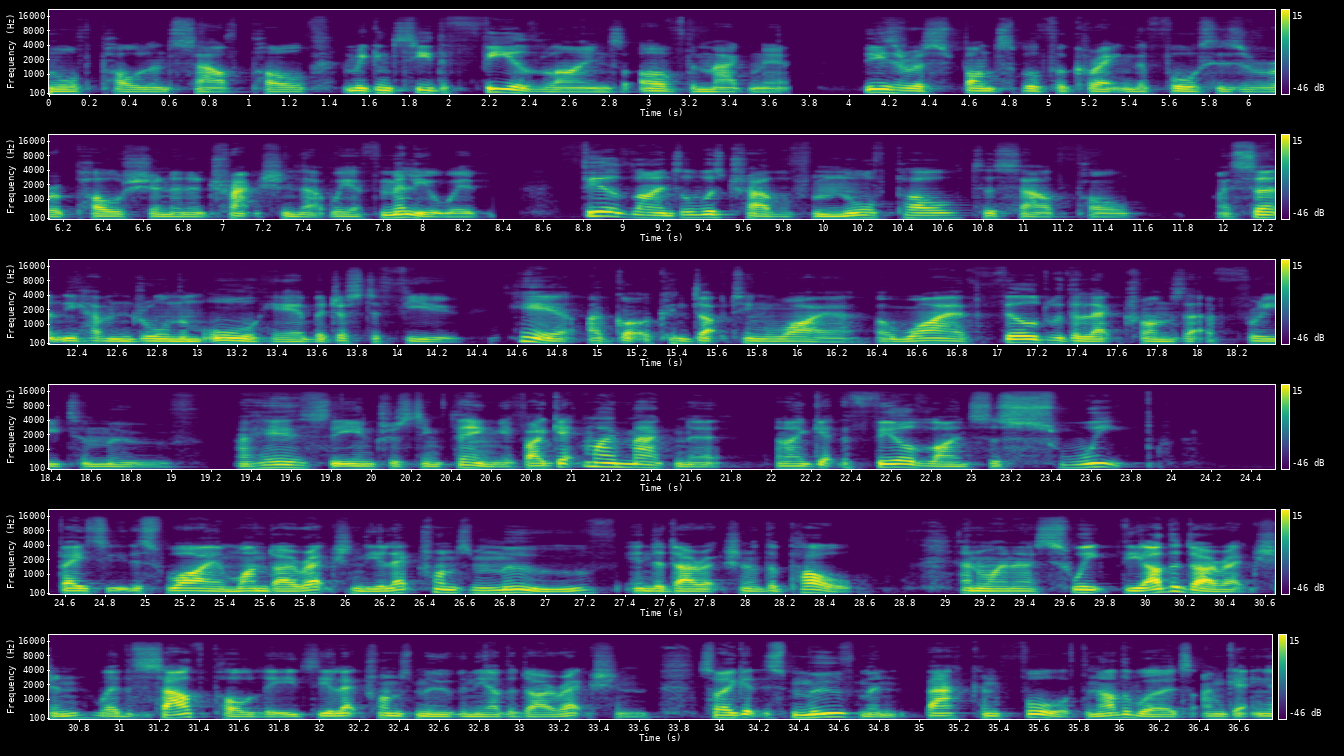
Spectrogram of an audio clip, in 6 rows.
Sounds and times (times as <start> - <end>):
Narration, monologue: 0.0 - 36.7.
